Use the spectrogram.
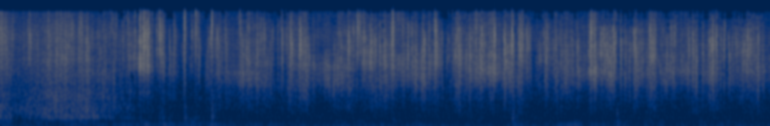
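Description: Fingertips sift through a pile of small round wooden beads, picking up handfuls and dropping them back onto the pile. The result is a steady, quiet stream of dense, bright clicking and rattling, with almost no low end and many short sharp ticks that stop instantly.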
